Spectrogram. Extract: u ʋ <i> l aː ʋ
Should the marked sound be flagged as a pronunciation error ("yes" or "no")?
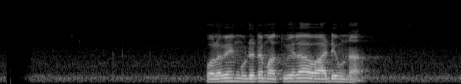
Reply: yes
